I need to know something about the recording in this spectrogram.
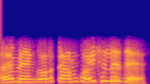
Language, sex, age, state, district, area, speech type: Assamese, female, 60+, Assam, Biswanath, rural, conversation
